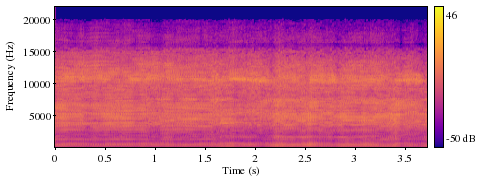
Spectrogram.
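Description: A 1/3 hp Baldor buffer polishes the rough saw-cut edge of a piece of aluminum, producing a continuous, close, high-pitched grinding whine that stays steady and loud throughout.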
